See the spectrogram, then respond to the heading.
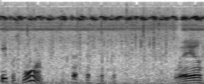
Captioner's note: Ishmael chuckling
